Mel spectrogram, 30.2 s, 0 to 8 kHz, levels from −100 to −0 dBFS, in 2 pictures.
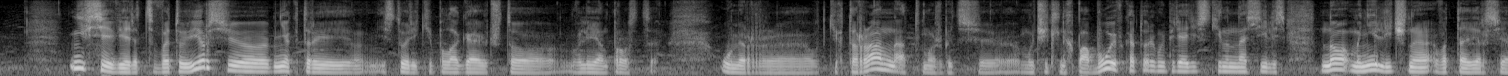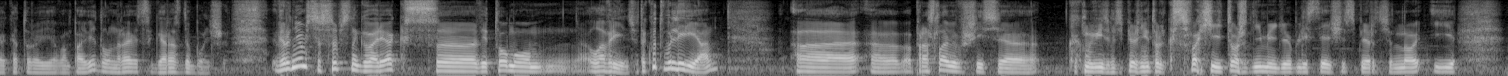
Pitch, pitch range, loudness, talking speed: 120 Hz, 105-135 Hz, -28 LUFS, 125 wpm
